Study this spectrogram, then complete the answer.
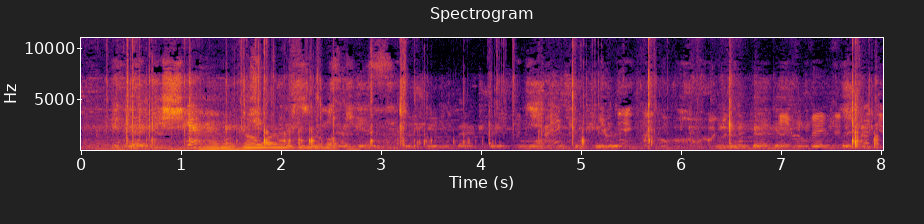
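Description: Plastic containers knock and clatter against a hard surface.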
